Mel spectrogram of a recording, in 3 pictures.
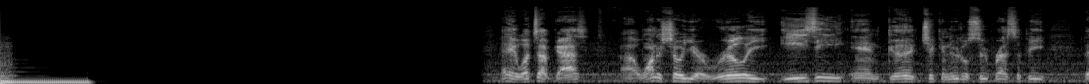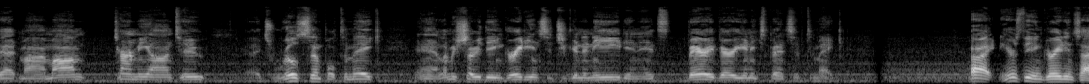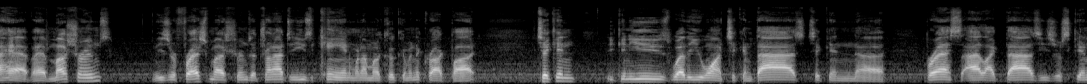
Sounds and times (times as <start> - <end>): Speech: 5.0 - 19.4, 20.6 - 26.6, 27.2 - 32.6.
